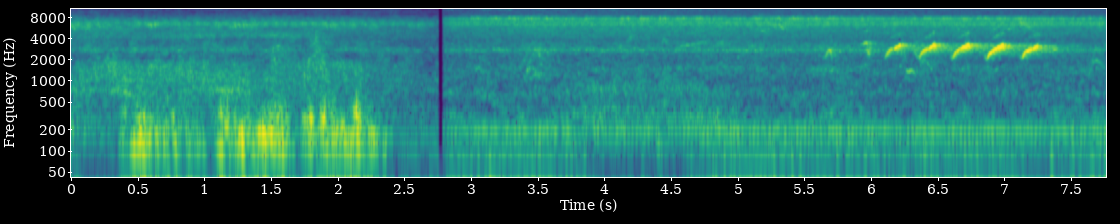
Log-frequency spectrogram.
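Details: Black-headed cuckooshrike (Lalage melanoptera) in Coimbatore, India: a quick run of about five sharp, slurred whistles near the end, over a steady insect hiss and low hum, with brief speech at the start.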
